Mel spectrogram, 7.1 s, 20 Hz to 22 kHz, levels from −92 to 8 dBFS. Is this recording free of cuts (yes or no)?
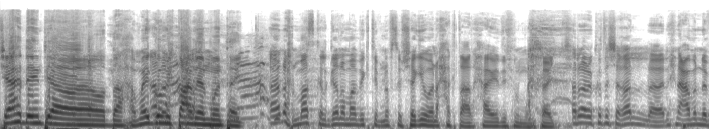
no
